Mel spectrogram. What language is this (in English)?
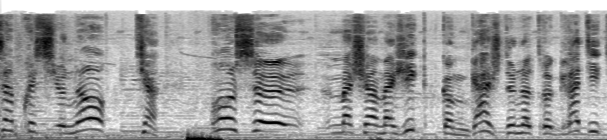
French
